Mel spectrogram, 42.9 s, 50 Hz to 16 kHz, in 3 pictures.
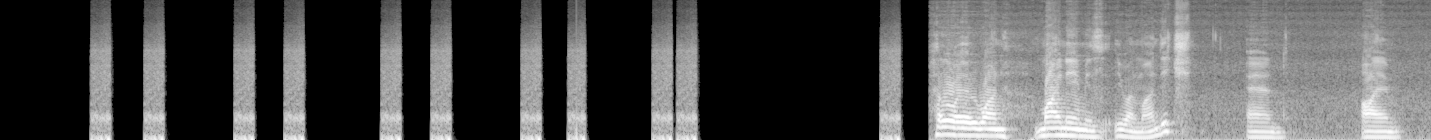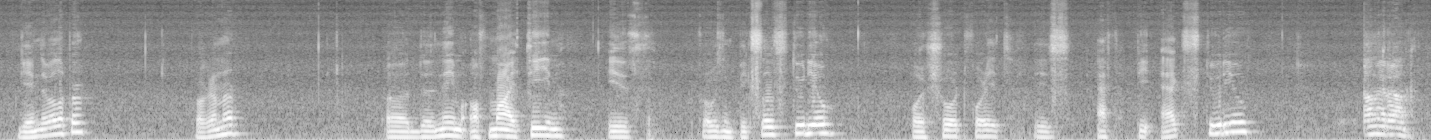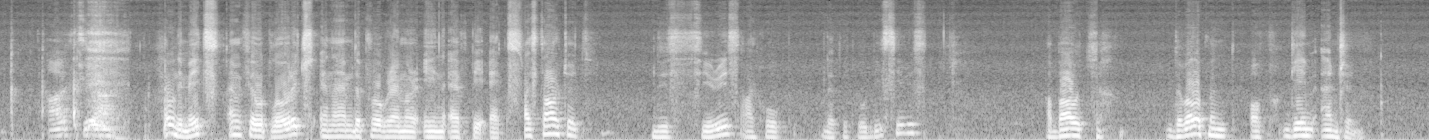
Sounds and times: Speech: 9.3s - 12.9s, 13.6s - 15.2s, 16.2s - 16.8s, 18.2s - 22.7s, 23.4s - 26.9s, 28.0s - 37.9s, 39.1s - 42.3s.

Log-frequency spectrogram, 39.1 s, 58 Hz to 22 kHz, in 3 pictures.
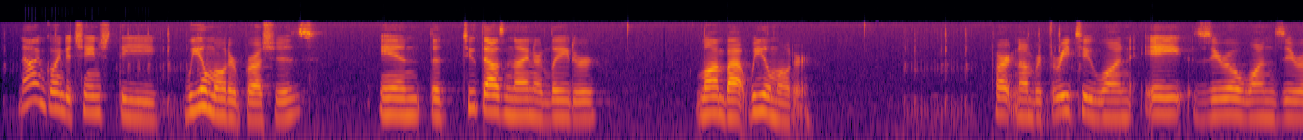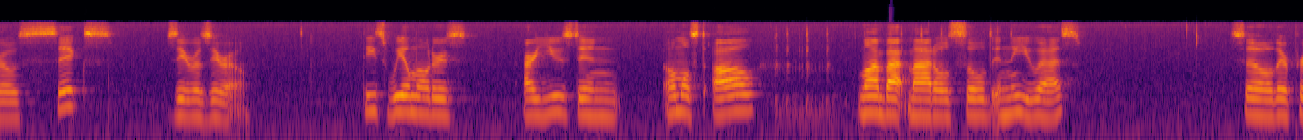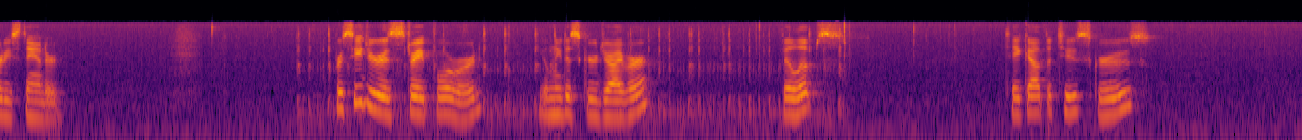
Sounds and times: Speech: 0.2s - 3.2s, 3.8s - 6.1s, 7.0s - 8.2s, 10.0s - 15.6s, 16.6s - 20.6s, 21.6s - 23.9s, 25.3s - 26.8s, 29.4s - 30.9s, 31.5s - 32.6s, 33.9s - 34.6s, 36.1s - 37.7s.

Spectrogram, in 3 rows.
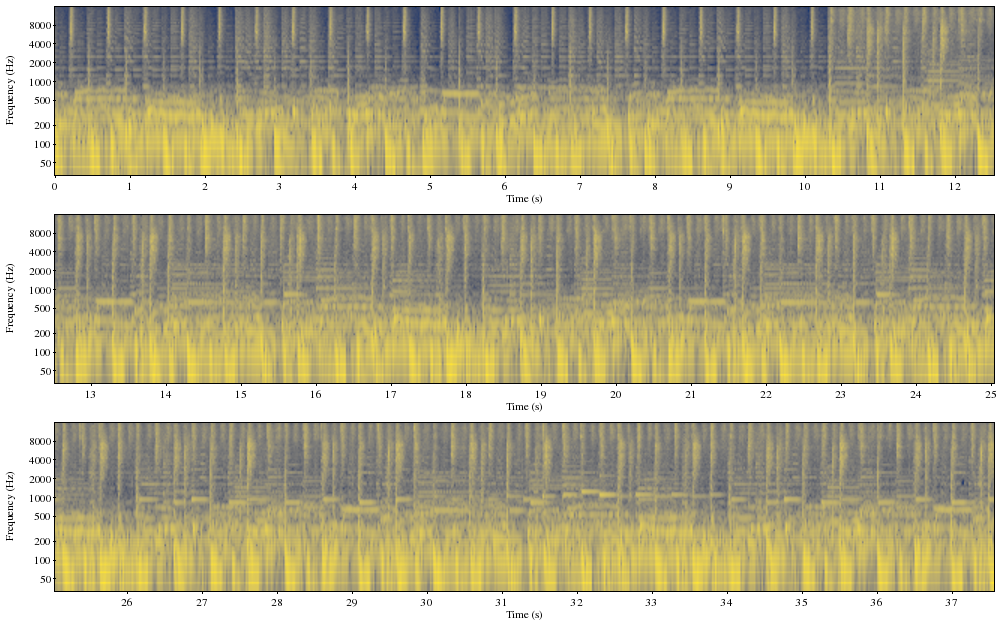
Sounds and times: Music: 0.0s - 37.5s.

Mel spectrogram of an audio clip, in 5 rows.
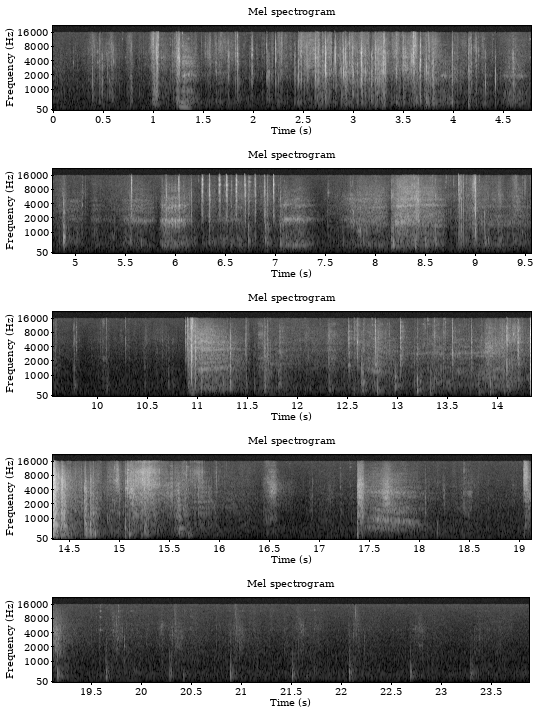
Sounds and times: Crumpling, crinkling: 0.0s - 5.1s, 8.8s - 9.5s.

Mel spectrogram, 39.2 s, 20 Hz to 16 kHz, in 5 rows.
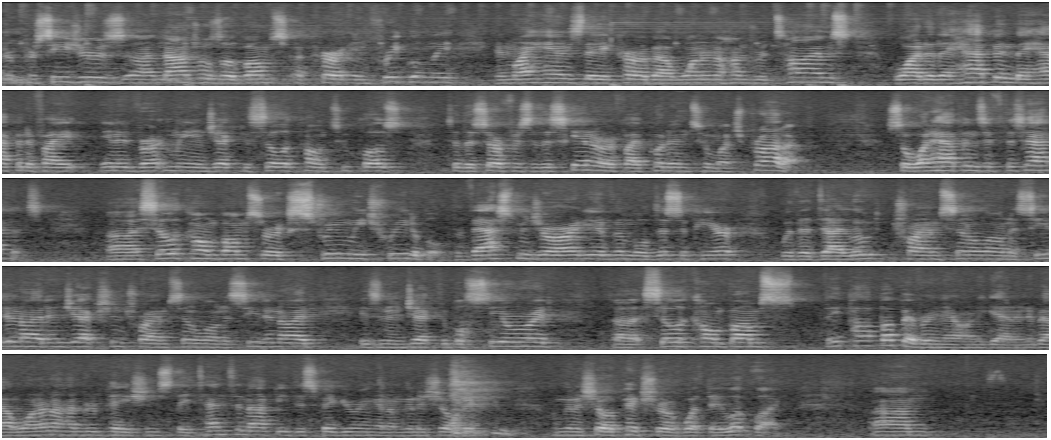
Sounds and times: Speech: 0.0s - 13.9s, 14.5s - 37.3s, 37.9s - 38.5s.

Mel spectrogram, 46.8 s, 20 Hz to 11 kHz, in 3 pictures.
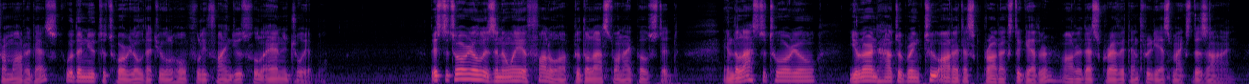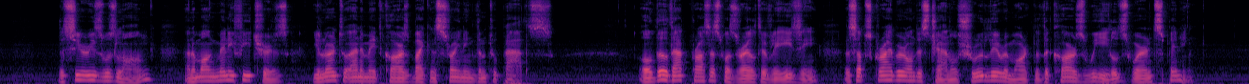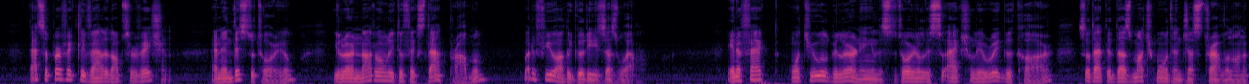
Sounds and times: Speech: 0.0s - 4.1s, 5.4s - 15.5s, 16.3s - 22.6s, 23.6s - 30.6s, 31.6s - 39.4s, 40.3s - 46.8s.

